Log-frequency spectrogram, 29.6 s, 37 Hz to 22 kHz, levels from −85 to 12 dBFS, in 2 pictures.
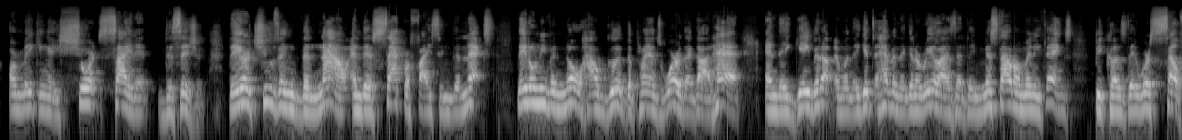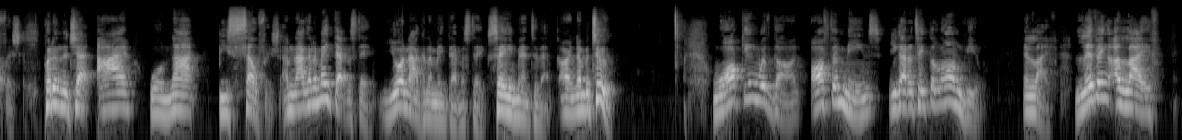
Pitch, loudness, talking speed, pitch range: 150 Hz, -23 LUFS, 200 wpm, 135-185 Hz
